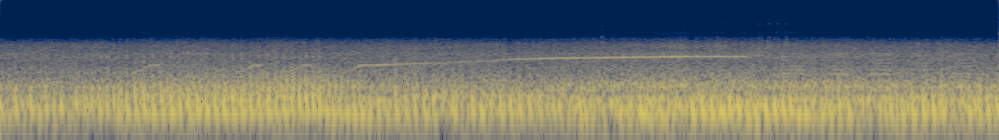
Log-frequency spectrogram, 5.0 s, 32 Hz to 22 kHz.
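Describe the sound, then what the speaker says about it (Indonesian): An emergency siren wails in the distance, a single rising tone under loud, steady motorcycle engine and road noise. "Waduh, dengar suara sirine itu kayak 86."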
